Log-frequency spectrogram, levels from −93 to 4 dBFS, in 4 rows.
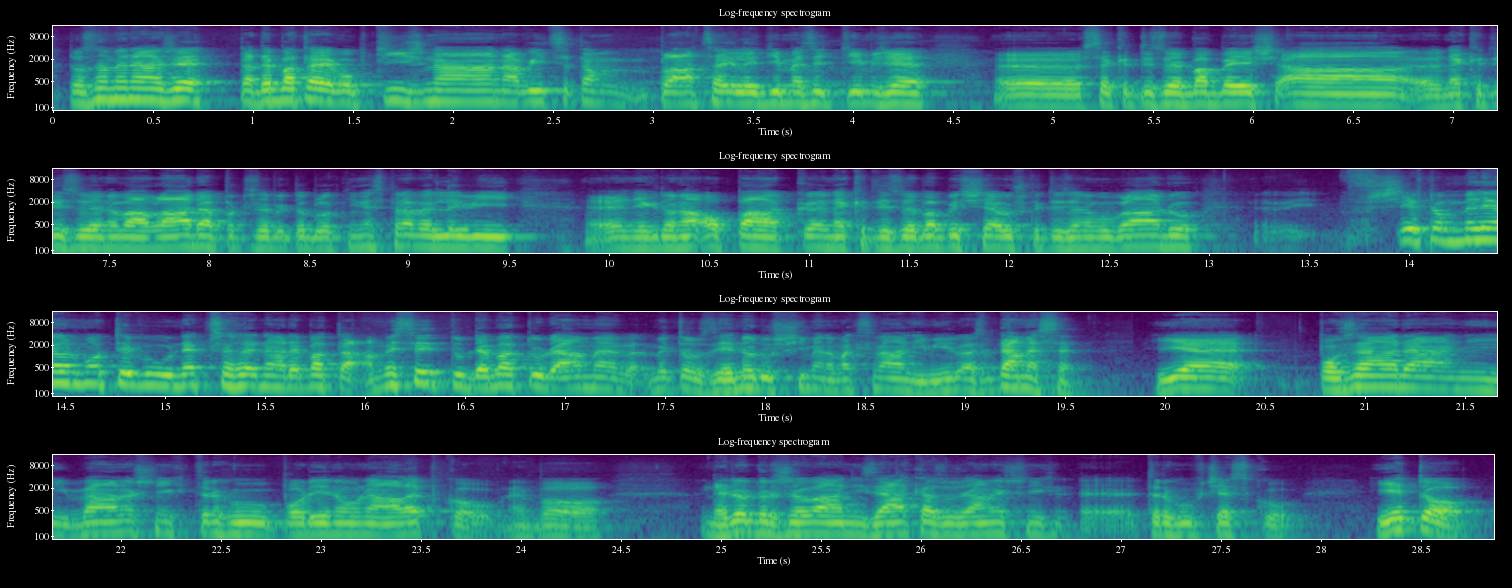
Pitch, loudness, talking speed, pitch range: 125 Hz, -18 LUFS, 155 wpm, 115-140 Hz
